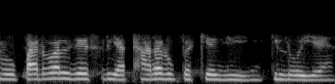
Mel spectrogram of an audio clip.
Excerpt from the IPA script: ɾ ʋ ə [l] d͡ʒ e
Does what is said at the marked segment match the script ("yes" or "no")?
yes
